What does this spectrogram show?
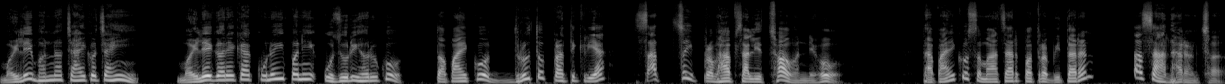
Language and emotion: Nepali, happy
